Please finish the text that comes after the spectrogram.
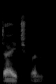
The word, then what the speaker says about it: Deitchman: hard to pronounce yet Deitchman is that syllable in there to die touch thanks man yeah thanks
